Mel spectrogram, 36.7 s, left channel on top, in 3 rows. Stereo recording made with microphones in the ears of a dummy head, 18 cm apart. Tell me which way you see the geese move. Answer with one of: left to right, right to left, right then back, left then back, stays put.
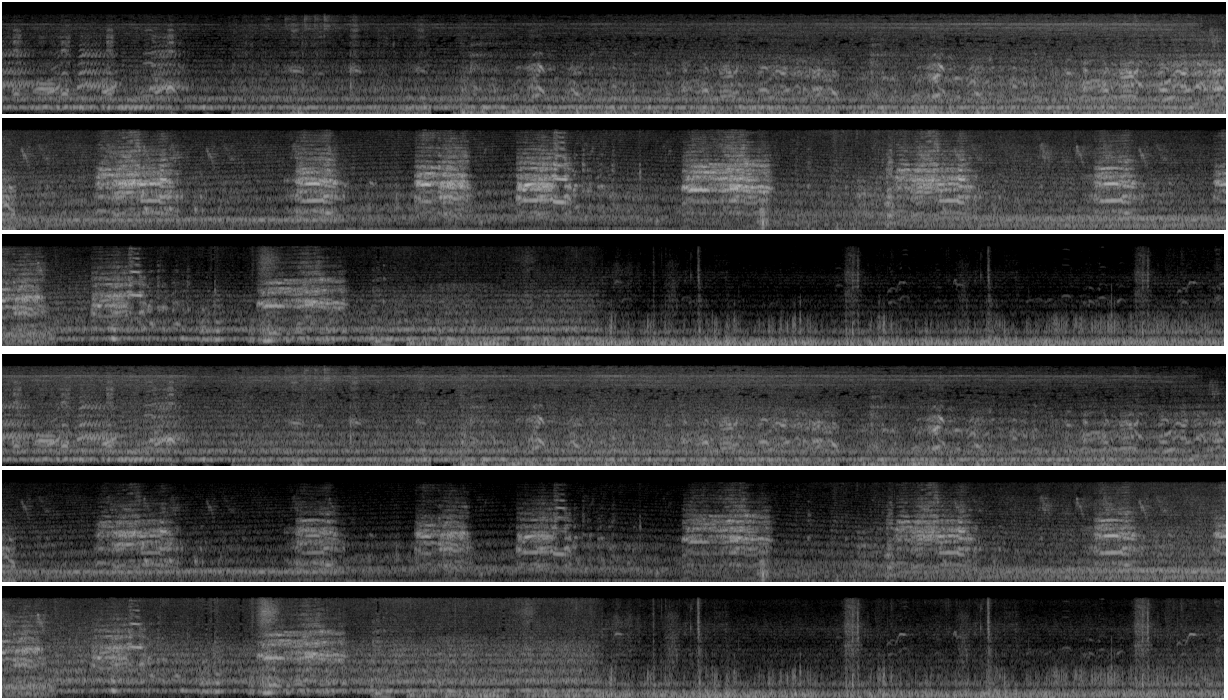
left then back.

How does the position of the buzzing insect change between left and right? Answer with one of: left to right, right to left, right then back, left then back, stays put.
left then back.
